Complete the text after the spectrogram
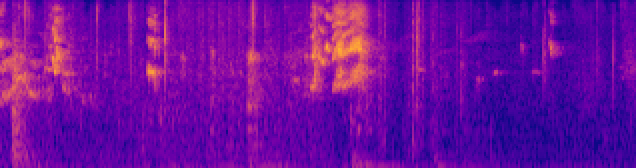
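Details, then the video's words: A small group of lovebirds enjoying the sunshine chatters in shrill, high chirps and squeaky bursts, scattered irregularly, with some soft scratching and rustling between calls. "Gang Of Love Bird Enjoying Sun Shine | What do Birds Sound Like"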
